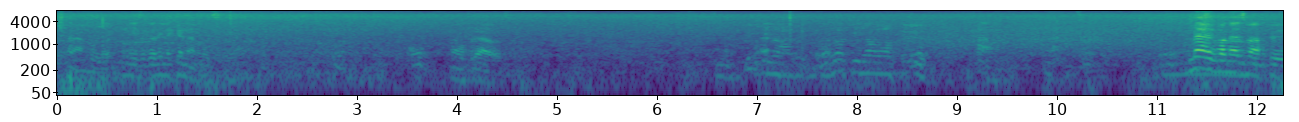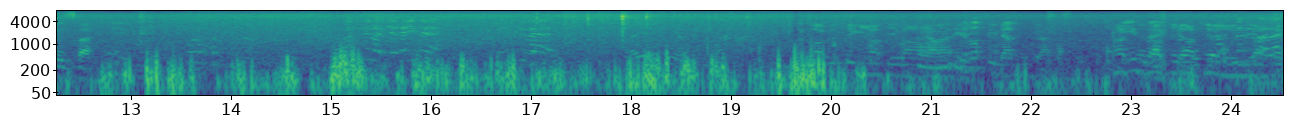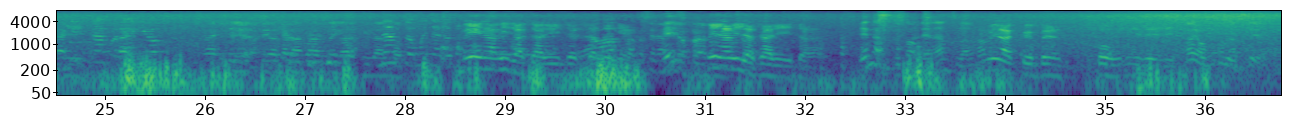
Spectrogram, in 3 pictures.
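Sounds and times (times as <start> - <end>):
speech: 6.9 - 13.0, 31.3 - 36.7
strong wind blowing outdoors: 12.2 - 31.2, 31.8 - 36.7.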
